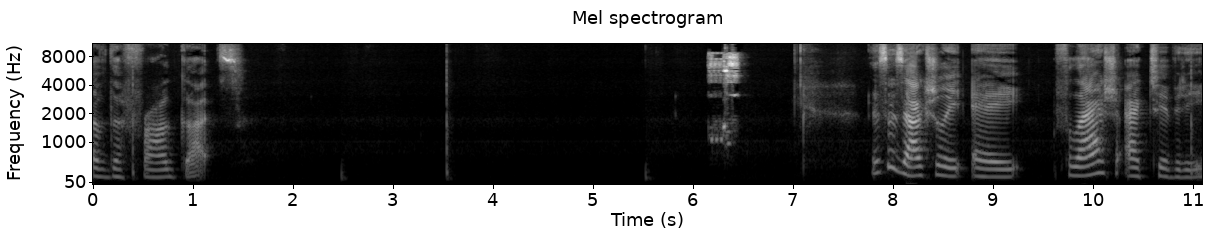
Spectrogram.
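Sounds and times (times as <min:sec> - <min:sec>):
short electronic beep: 0:06.2 - 0:06.5.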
